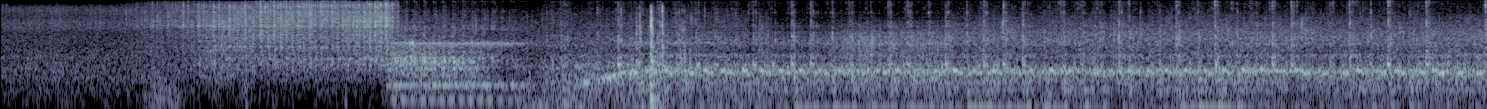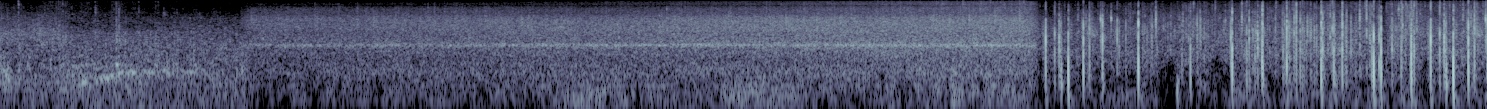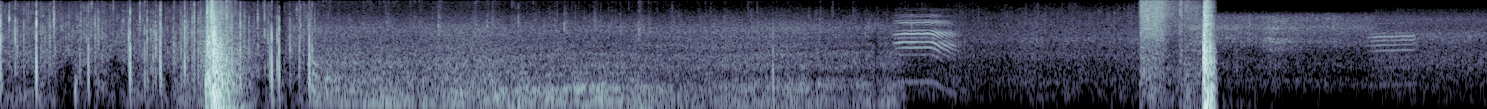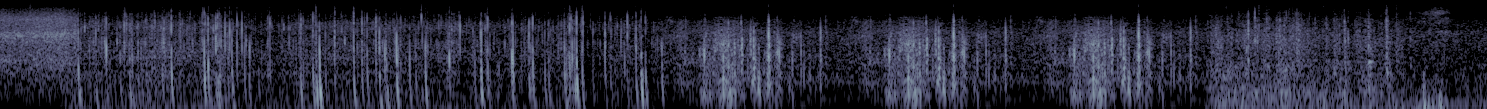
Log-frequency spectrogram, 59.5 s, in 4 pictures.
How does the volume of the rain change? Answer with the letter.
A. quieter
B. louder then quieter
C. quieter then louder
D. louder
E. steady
B.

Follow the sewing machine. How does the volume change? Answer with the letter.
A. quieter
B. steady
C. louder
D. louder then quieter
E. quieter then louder
B.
